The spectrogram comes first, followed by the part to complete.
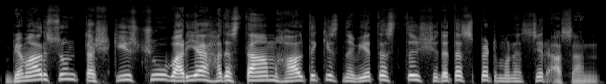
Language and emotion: Kashmiri, neutral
